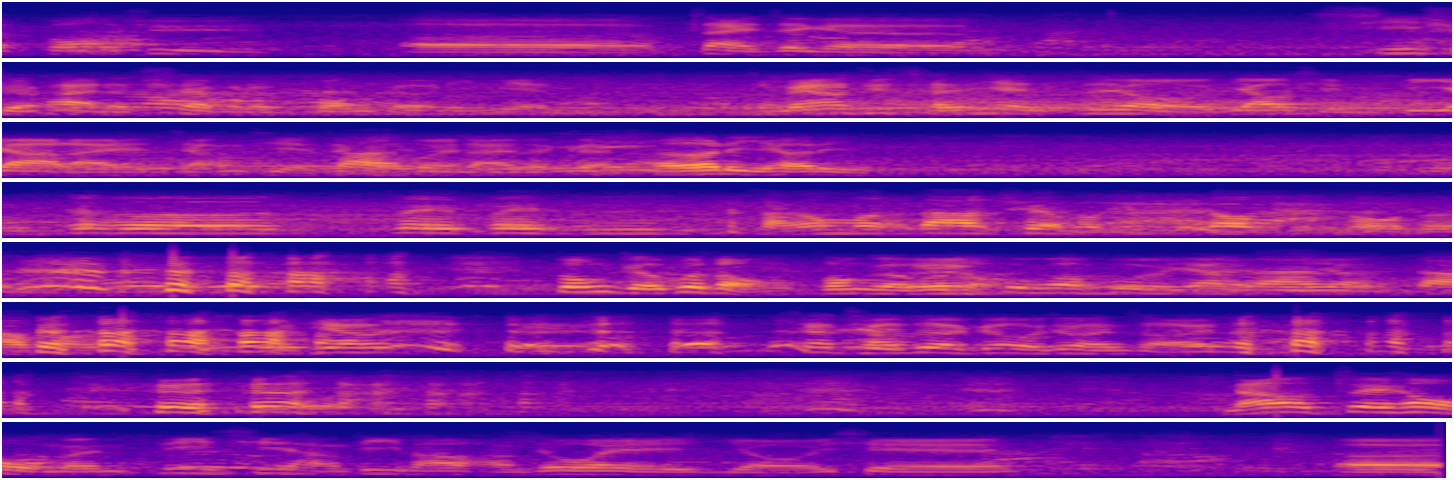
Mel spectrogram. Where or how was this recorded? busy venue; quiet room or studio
busy venue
